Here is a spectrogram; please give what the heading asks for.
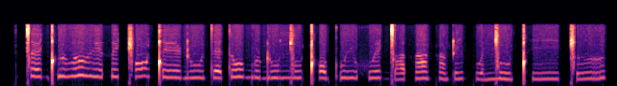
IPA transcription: ǀ ɛ ǃʼ ɯ ð ɤ ɣ e θ e ǁ ɔ̃ ǃ eː ɖ ũː t ɛ t o ɡ u ɖ u ŋ͡ǀ u ǃʰ ɔ kʷʼ iː xʷ e ɡ͡ǀ a θ ã k ã ʈ i kʷ ɛ ŋ͡ǀ ũ ǃʰ iː ǁ ɯ

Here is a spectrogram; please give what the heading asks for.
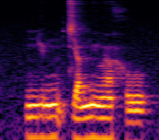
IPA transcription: ɲ e˦ ŋ ũ˦˨ t͡ɕ ä˦ n ĩ˦ l ã˦ h o˨

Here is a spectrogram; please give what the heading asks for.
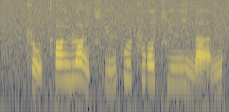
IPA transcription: ʈ͡ʂ o̰˨˩ ʊ̯ kʰ ɑ˥ ŋ ɻ ɑ˥˩ ŋ t͡ɕʰ y˧˥ n f u˥ ʈ͡ʂ w ɔ˥ t͡ɕ y˥ n i˥˩ n a̰˨˩˦ n

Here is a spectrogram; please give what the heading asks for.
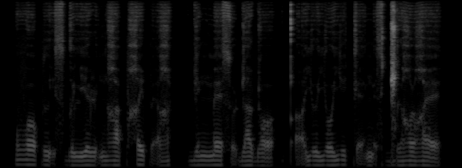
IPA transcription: v ɔ p l ḭ s ɡ ɤ lʲ e ɭ ḭ ŋ ʁ a p χ i p ɛ̰ ʁ | ɖ e ŋ m ɛ s o̰ ɖ a ɖ ɔ | qʼ ɛ̰ j ɯ j o j i k ɛ̰ ŋ ɛ̰ s ɡ͡ǁ ɯ ʁ u ʁ ɛ

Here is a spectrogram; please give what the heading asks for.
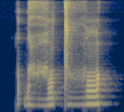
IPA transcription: ɗ ɑ̤ lˠ t ɔ̤ lˠ

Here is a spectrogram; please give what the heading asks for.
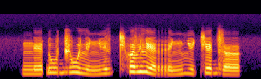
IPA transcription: ŋ e˨˦ ɗ u˦ d͡ʒ u˦˨ lʲ ə˨ ɲ i˧ z cʰ ə˦ z lʲ ɛ˨ r e˨˦ ɲ ʎ e˨˦ c e˦ d͡z œ˧

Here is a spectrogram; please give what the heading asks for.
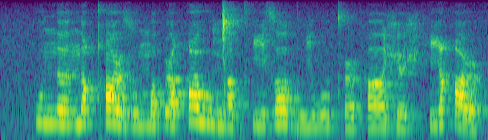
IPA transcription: p u n əː n ʊ qʰ ə˞ z u m ʌ ɓ ə˞ q uː ŋ͡ǀ ʌ tʰ i z ɔ l dʱ i w u tʰ ə˞ h ʌː ʃ ə˞ ʃ h i q ə˞

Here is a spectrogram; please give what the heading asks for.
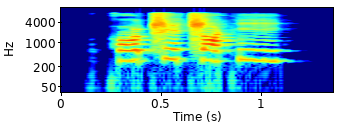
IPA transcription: k ɔ˧˥ ʈ͡ʂ i˥˧ ʈ͡ʂ ɑ˥˧ k i˥˧

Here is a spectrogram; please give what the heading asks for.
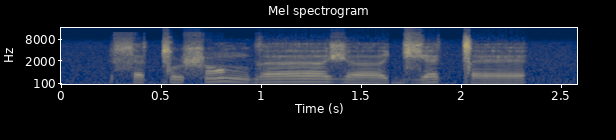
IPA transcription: s ɜ ǀ u ʂ ɔ̃ ŋ ɡ ɜː ʒ ɜː d͡ʑ ɛ ǀ ɛ

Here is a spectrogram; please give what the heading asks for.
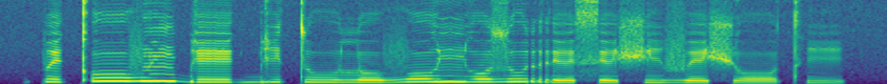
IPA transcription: p e˨ kʼ oː˦ v ĩ˦ ɡ͡b eː˨ ɡ͡b i˨ t uː˨ l o˨ v oː˦ ɲ o˦ z u˦ r ɪ˨ s ɪ˨ ʃ i˨ v e˨ ʃ oː˨ tʰ i˨

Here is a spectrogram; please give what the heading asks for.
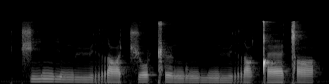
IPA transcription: t͡ʃ i ŋ i m y r ɑ t͡ʃ o ǁ ø ŋ u ŋ i ŋ y r ɑ ǃ æ ǀ ɑ

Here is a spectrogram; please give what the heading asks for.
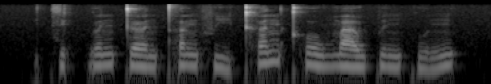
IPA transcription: t͡s ɪ˨ k̚ w ɵ˧ n t̪ œː˨ n t̪ʰ ɐ˧ ŋ f iː˨˩ kʰ ɐ˥ n kʰ o˧ w m aː˧ w p ɪ˧ ŋ kʷ ɪ˨˥ ŋ

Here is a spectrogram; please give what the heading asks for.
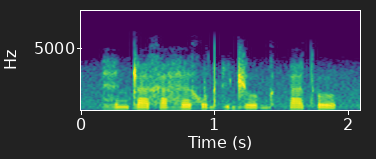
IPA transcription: ɦ e n ʈ æ x æ ɦ ɛ x o d k i d͡ʒ ɵ ɡ | æ tʼ ɵ

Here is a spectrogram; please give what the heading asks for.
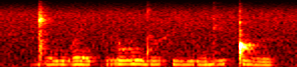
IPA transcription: ɡ͡ǁ e n ɡʷ eː k r u n d ɯ x yː ŋ ɡ i ǃ ɯ

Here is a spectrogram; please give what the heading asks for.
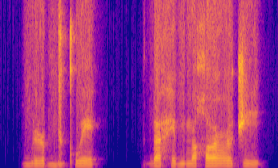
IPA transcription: b ɨ ɭ ɵ b ɡ i kʷʼ e | ɠ ɐ h e b m ɵ χ o ʕ u t͡ʃ i

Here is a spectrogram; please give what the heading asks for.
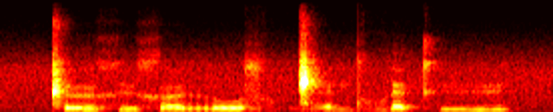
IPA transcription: ǁ ø x y x œ r o z ɔ̤ ɡ͡ǁ ɛ n d ɔ̤ ɾ ɛ kʰ y

